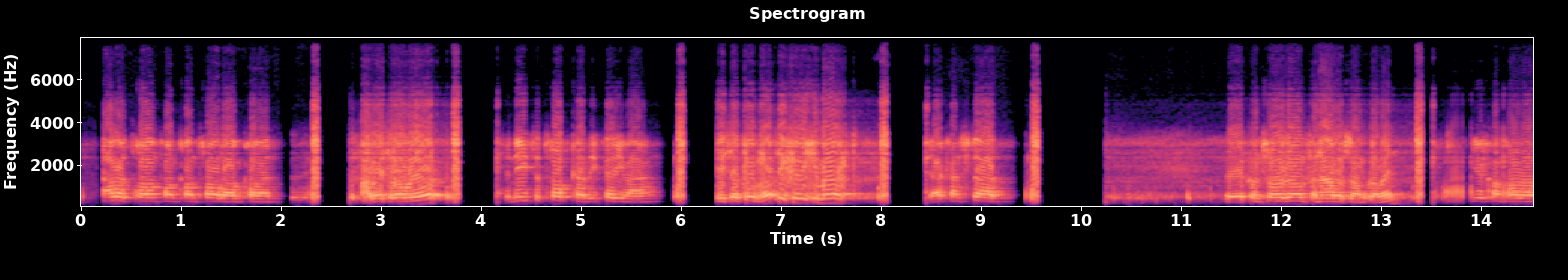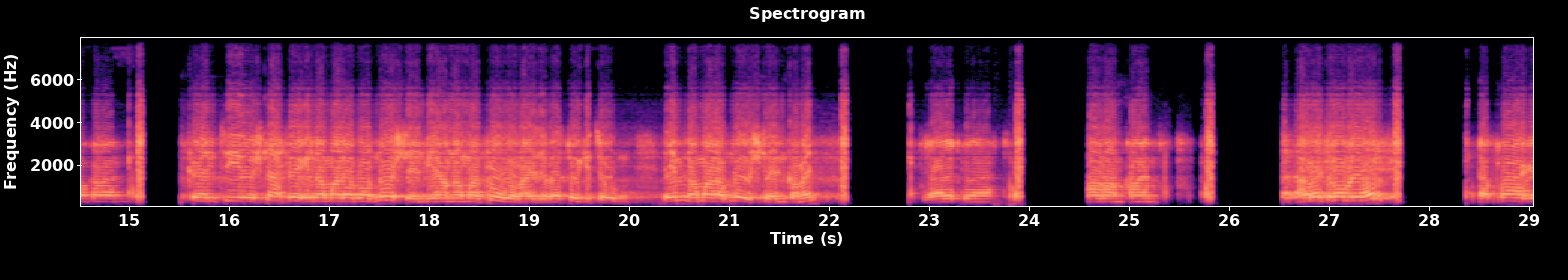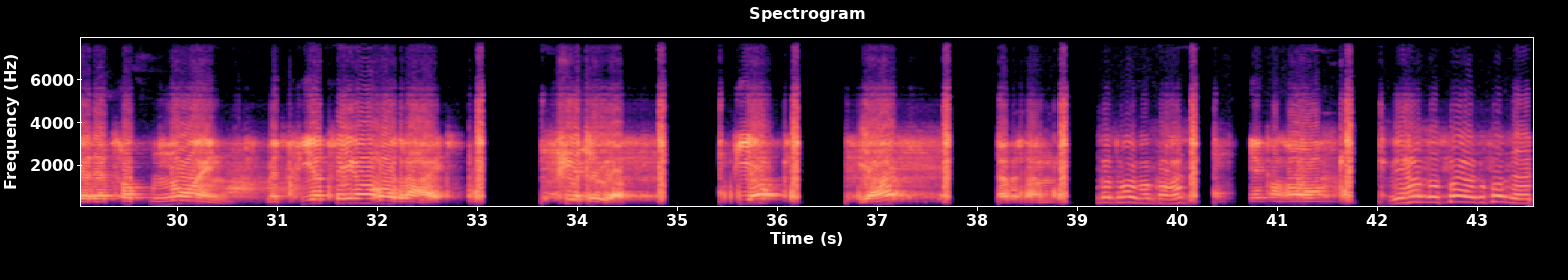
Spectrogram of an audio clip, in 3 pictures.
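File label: fire department radio message; fire dep radio msg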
